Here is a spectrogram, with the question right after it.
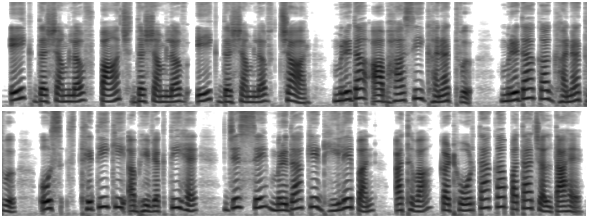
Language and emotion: Hindi, neutral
